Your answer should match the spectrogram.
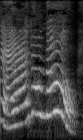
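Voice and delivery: helpless and flustered. Retold or imitated. Young crew member flustered and unsure when answering Ron. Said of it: "What did he say to say".

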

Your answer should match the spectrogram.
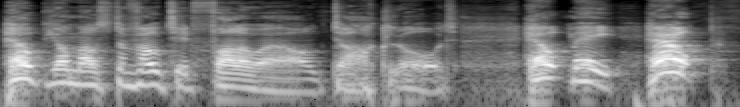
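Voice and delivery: from groveling to screaming for help; desperate plea. A narrator's reading.

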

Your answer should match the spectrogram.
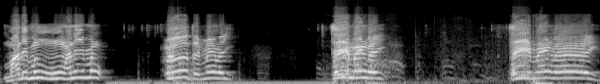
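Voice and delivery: high, loud panicked cursing; frantic furious yelling. Real, not acted. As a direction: scream curses while fighting for your life. Fighting two enemies in panic. (ตะโกนด่าอย่างบ้าคลั่ง)

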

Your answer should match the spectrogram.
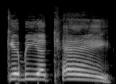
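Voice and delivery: high-pitched cheerleader chant; peppy, high cheerleading call; shouted cheer. A narrator's reading. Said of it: "shouted the cheerleaders".

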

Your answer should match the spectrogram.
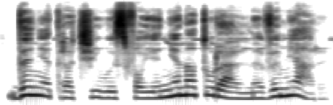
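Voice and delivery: ordinary delivery, nothing marked

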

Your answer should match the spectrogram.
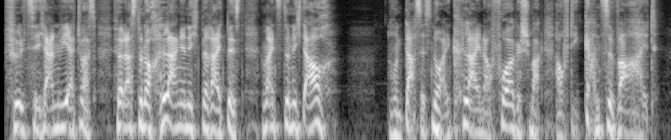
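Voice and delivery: loud and grandiose, playing a god; deranged brother. A narrator's reading. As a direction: brother lecturing his trapped sister. Jakob taunting sister.

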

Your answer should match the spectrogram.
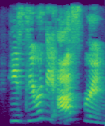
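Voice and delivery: ordinary delivery

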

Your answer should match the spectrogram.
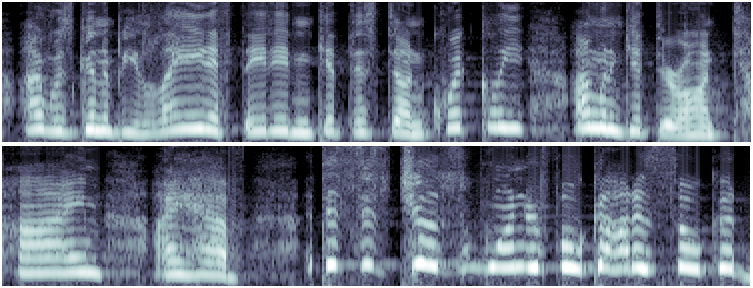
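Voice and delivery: put-on high, gushing young woman; overjoyed.

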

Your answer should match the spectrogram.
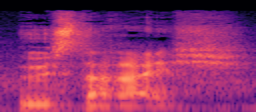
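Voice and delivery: Österreich with a long Ö, slow; German Österreich. Shown as a demonstration. Teacher pronouncing her home country's name. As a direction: say Österreich slowly. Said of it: "el nombre de mi país natal".

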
